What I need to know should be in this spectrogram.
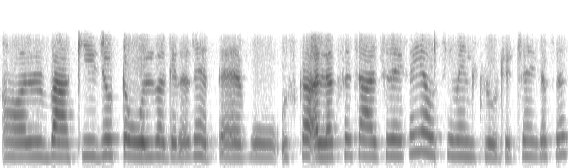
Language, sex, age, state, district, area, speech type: Hindi, female, 18-30, Madhya Pradesh, Chhindwara, urban, conversation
